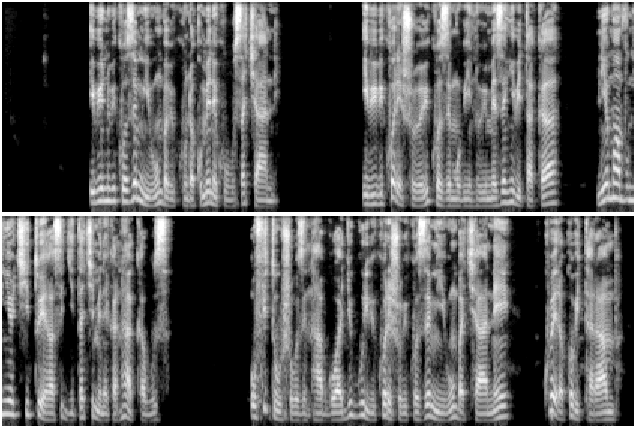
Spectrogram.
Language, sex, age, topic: Kinyarwanda, male, 25-35, education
